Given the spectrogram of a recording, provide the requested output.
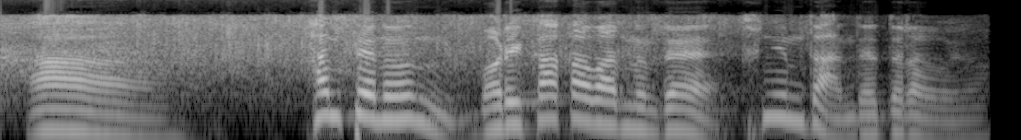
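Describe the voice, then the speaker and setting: Very wide swings in pitch mark the voice as it proceeds at a very slow pace. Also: man, fairly high pitch for a man. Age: 50s. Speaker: audience questioner, office worker. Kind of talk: audience question.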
